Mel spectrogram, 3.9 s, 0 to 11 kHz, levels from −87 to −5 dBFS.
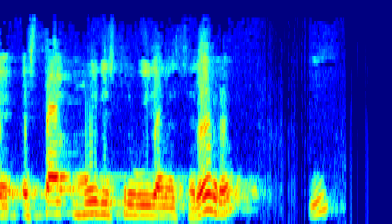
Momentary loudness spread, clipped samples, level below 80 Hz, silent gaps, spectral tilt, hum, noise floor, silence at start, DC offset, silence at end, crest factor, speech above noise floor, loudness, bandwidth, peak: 16 LU; under 0.1%; -70 dBFS; none; -6.5 dB/octave; none; -60 dBFS; 0 s; under 0.1%; 0.65 s; 14 dB; 38 dB; -22 LUFS; 8.6 kHz; -10 dBFS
